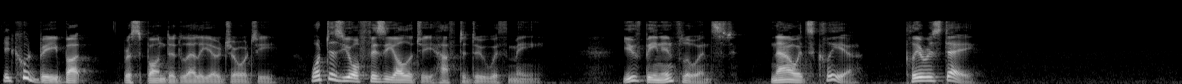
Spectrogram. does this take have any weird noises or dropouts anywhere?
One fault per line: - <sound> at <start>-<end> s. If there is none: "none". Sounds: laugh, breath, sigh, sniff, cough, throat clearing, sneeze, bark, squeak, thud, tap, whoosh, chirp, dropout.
none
